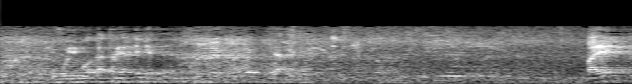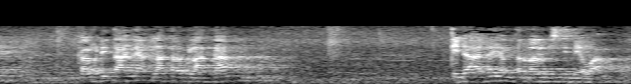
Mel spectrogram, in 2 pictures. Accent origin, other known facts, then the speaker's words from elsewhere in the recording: Toba, North Sumatra, Indonesia; Saya kampung aslinya dari Toba.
